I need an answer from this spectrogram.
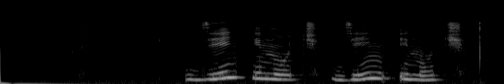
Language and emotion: Russian, neutral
